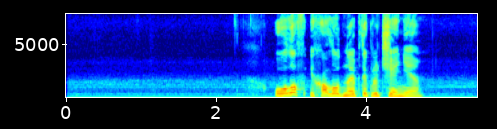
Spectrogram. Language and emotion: Russian, neutral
